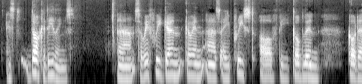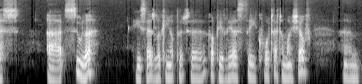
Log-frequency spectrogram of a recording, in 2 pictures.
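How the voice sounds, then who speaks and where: A man narrates a solo tabletop game at an unhurried pace, improvising as he goes. His voice sits a little high, with a bright edge. He often hesitates and mulls things over aloud, feeling out each option before settling on it. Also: gravelly, rough recording.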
